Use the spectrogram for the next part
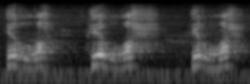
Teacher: ra-nya rotban, ra tafkhim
